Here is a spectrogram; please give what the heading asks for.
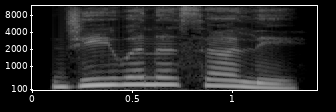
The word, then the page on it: ಜೀವನಸಾಲೆ: jīvana sāle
